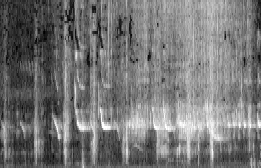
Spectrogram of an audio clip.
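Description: A small bird calling: a run of short, high, downward-sliding chirps from about a second in, turning into a fast high trill near the end, with scattered light ticks and crunches underneath.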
